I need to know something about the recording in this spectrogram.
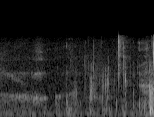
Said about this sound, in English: As I sip on a glass of wine.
